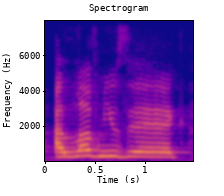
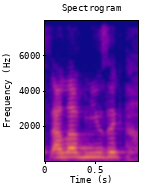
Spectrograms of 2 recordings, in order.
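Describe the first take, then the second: First: Slow emphatic declaration. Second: Said in the usual way. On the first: Shown as a demonstration. Speaker to students, restating her love of music slowly.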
